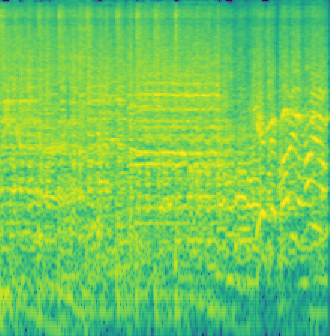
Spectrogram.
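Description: Live banda music: a Mexican brass band of trumpets, trombones and tuba playing steadily.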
